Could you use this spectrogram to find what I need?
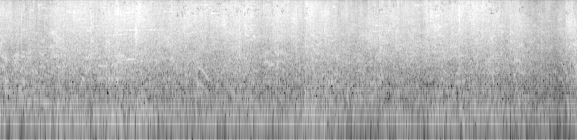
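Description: Spell effects whoosh and crackle in a busy video game battle.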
